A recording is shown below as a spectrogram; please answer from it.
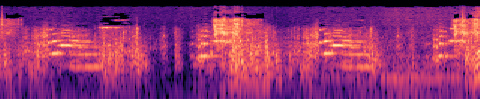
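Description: Cartoon sound effects for an animated interlude: a noisy swish followed by short, high, chirpy calls, the pattern repeating about every two seconds.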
